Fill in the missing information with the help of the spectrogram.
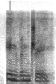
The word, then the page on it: inventory: Indian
